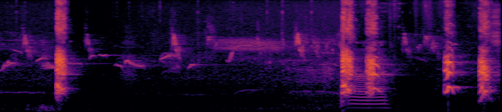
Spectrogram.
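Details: Jämthund named Ida, a young dog wanting to play, barking at an older dog holding the most important meat bone, testing rank in the hierarchy; a few sharp single barks and a whine, with bird chirps in the background.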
